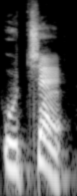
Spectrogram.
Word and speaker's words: Uchen: And this, the name for this Klingon-looking beauty that is the Tibetan script, how do you think it's pronounced? Any clue? Time's up. It's Uchen.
